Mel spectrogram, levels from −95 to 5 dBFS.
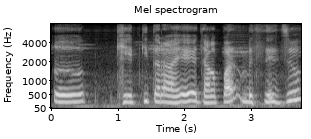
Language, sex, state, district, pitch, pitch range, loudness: Hindi, female, Haryana, Charkhi Dadri, 250 Hz, 240-265 Hz, -16 LUFS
